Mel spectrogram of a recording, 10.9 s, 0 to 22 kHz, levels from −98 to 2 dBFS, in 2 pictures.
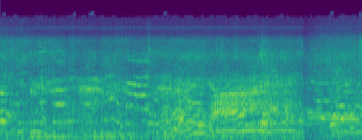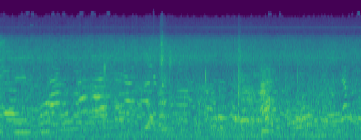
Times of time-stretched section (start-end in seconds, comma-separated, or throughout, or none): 0.00-7.60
